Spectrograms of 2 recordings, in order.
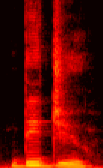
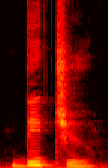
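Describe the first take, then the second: Both takes have the same delivery.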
